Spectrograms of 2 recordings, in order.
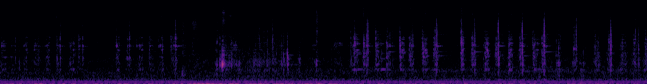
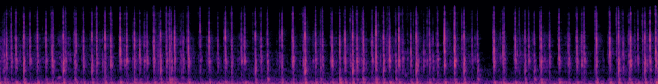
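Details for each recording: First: Vortex Cypher keyboard with stock Cherry MX Silver switches, typing test: sharp uneven key clicks over a low hum, some with a faint metallic ring and scratchiness; spring ping from unlubricated switches, lubing springs and stems suggested. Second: Vortex Cypher keyboard, stock Cherry MX Silver linear switches, stock keycaps without o-rings, microphone moved down, bottomed-out typing: quick crisp clacks with no ringing or metallic ping after strokes; normal typing, no spring ping.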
